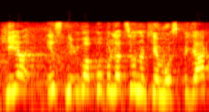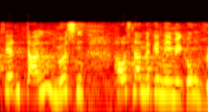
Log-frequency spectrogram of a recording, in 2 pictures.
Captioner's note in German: none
